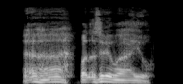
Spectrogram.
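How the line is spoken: Wry snort. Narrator (Russian): хмыкнул он

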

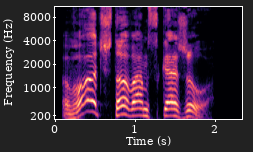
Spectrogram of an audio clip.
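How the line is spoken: Creaky hoarse voice. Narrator (Russian): проскрипела я как бы охрипшим голосом

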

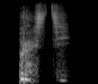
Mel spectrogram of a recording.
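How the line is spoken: Trembling whisper. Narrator (Russian): прошептала она дрожащими губами

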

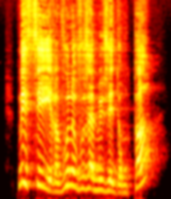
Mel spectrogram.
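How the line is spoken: Shouting. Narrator (French): criait le duc d'Anjou

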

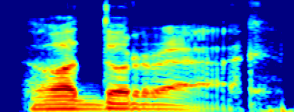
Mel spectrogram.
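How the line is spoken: Muttering. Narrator (Russian): пробормотал череп

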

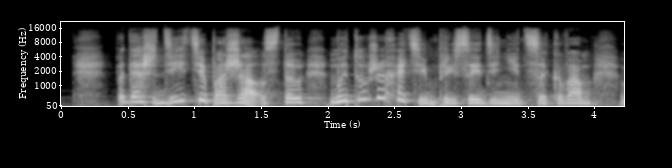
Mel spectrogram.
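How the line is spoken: Exclamation. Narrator (Russian): воскликнула фру Стенерсен

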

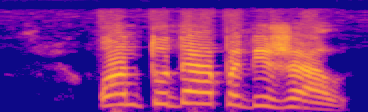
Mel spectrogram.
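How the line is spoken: Boy shouting. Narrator (Russian): крикнул один из мальчиков

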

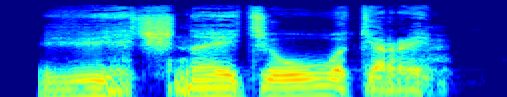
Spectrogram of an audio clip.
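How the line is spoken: Muttered. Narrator (Russian): пробормотал

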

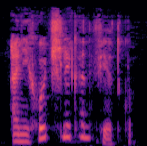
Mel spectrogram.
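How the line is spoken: Quiet diplomatic offer. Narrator (Russian): Перри тихо, дипломатическим тоном, не предложил вдруг из угла

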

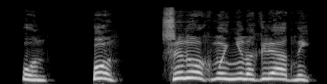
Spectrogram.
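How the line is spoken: Crying out. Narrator (Russian): вскрикнула

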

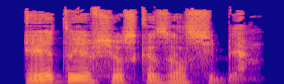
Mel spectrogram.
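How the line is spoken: Sighed. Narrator (Russian): вздохнул Люса

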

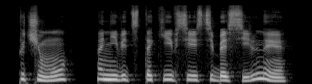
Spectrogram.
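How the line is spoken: Ironic snort. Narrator (Russian): иронично хмыкнула я

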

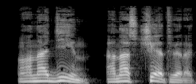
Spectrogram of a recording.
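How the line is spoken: Female shout. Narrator (Russian): крикнула секретарша Кривоносова

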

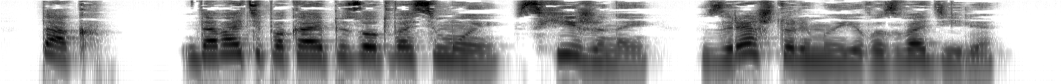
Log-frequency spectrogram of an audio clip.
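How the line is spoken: Shout. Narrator (Russian): выкрикнул он

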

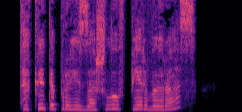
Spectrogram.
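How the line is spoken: Surprised breathy. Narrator (Russian): С удивлением выдохнула она

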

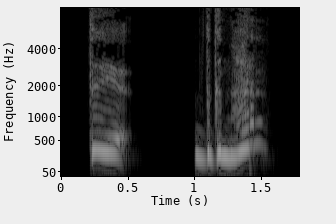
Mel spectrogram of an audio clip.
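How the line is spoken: Hoarse question. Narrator (Russian): хрипло спросила я

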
